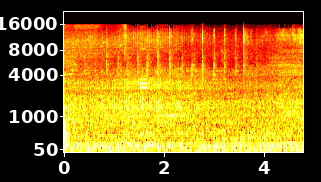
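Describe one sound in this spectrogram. A screwdriver clicks and scrapes against metal.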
